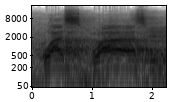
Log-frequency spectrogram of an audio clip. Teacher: Wa keduanya panjang 2 harokat.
